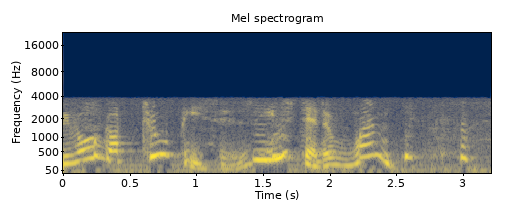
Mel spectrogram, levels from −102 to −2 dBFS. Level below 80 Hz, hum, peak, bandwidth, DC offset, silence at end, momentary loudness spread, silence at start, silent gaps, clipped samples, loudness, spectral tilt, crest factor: -38 dBFS; none; 0 dBFS; 4 kHz; under 0.1%; 0.05 s; 11 LU; 0 s; none; under 0.1%; -15 LUFS; -12 dB/octave; 14 dB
